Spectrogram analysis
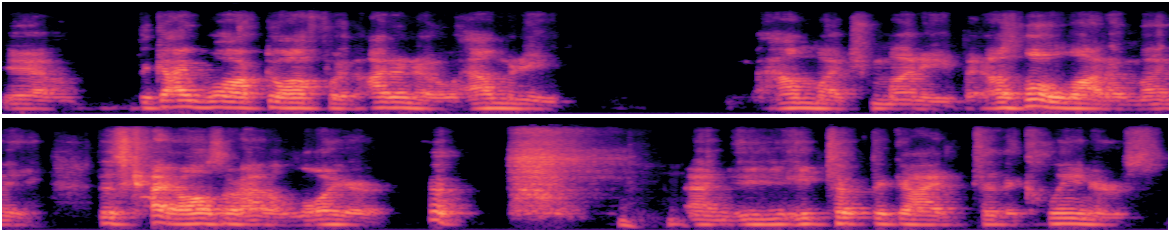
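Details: Adult man who has stuttered since about age four; stuttering with repetitions, fillers and blocks throughout his speech.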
